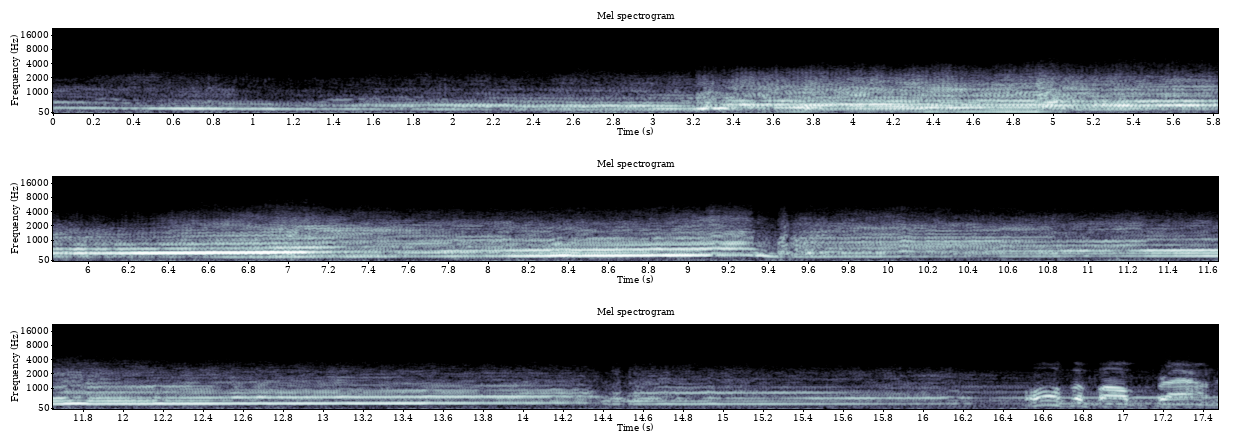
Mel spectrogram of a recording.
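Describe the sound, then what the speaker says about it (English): A Norton racing motorcycle on the Isle of Man TT course roars past, its engine note rising and sweeping in pitch as it approaches close and loud, then fading slightly before another burst. "Or for Bob Brown, whose Norton was right off the megaphone."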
